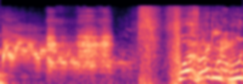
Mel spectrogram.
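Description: A comic sound effect on a film soundtrack: a pitched twang held for about a second, followed by two short sharp hits.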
